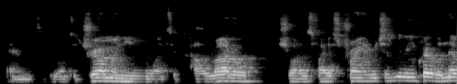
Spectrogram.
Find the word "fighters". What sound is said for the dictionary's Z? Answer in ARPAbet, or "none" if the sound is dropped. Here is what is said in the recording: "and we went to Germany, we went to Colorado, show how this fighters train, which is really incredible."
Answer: S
